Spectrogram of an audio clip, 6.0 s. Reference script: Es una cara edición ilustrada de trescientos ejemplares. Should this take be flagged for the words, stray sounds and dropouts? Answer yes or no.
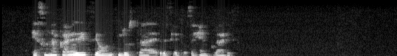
no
